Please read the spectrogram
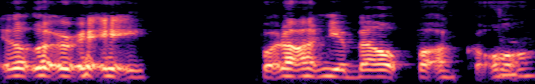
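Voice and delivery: slow, trembling voice. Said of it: "when we do impressions of him".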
